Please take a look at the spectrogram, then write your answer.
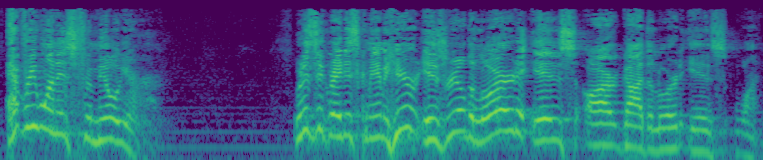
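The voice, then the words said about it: Philadelphia / Nova Scotia accent. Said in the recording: “my Philadelphia / Nova Scotia accent.”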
